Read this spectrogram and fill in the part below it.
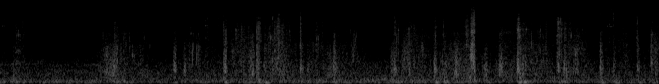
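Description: Footsteps thud and scuff on a hard wooden floor.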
